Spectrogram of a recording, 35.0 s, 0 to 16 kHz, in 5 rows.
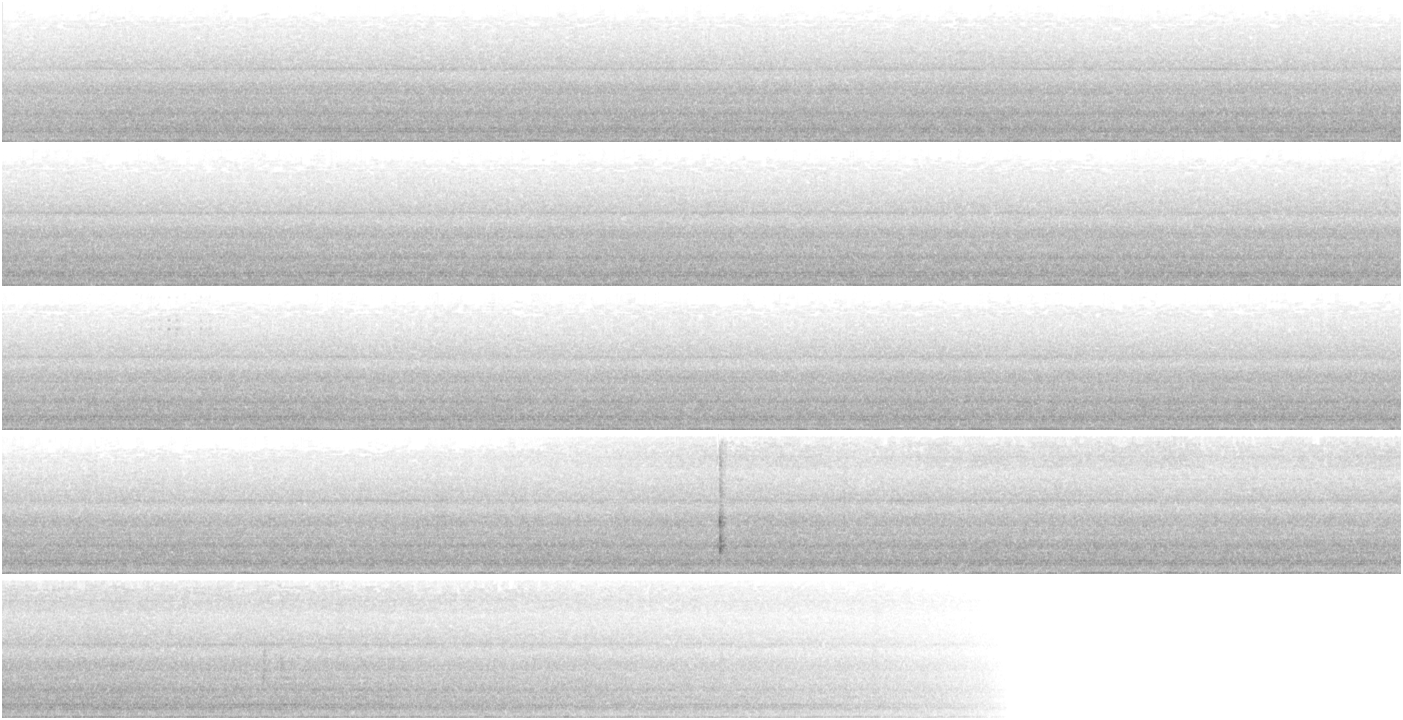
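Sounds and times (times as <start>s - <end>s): turboprop engines droning: 0.0s - 33.0s
steady tones: 21.3s - 32.7s.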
